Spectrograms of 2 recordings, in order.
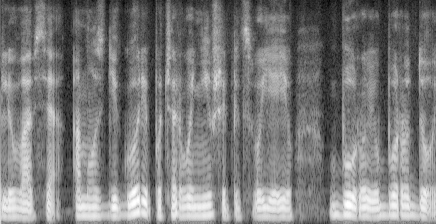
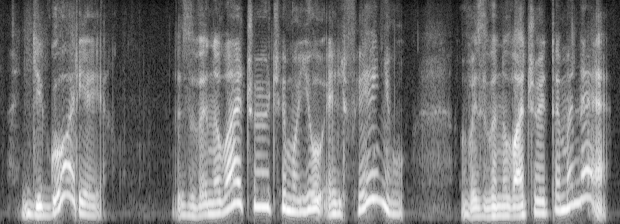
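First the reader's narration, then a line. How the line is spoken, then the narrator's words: Exclaiming. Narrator (Ukrainian): вигукнув містер Кравч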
